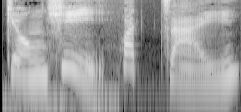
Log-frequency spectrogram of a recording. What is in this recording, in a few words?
happy new year, Taiwanese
